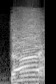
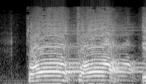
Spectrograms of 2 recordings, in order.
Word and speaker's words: ت: Ta is pronounced by joining the tip of tongue and the root of two teeth of upper jaw, and should be read soft as ta, ta. To, to is wrong.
